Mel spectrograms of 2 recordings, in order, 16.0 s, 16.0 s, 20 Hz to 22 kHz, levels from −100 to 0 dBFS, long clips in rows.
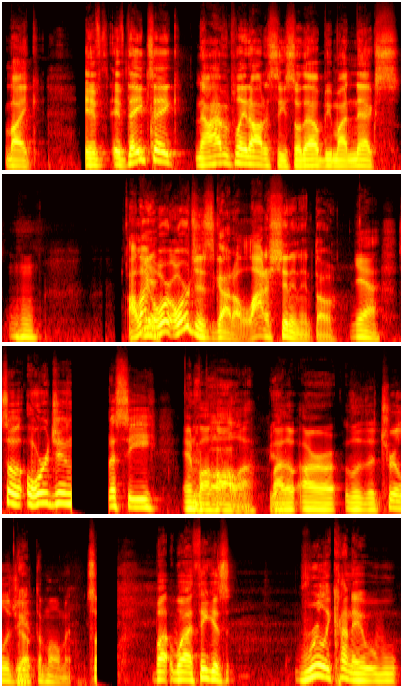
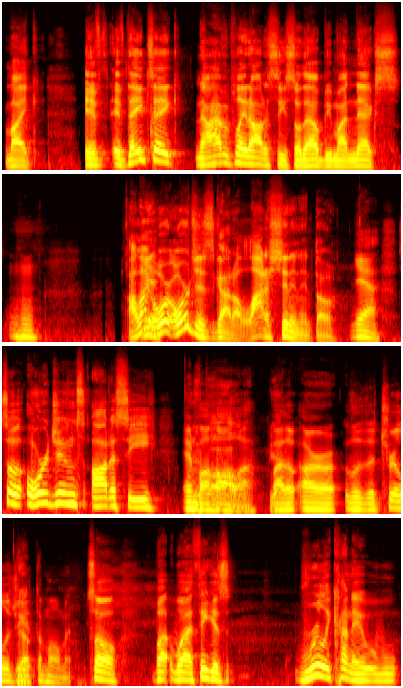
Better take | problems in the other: second | audio cutting out; at 8.5 s and at 13 s

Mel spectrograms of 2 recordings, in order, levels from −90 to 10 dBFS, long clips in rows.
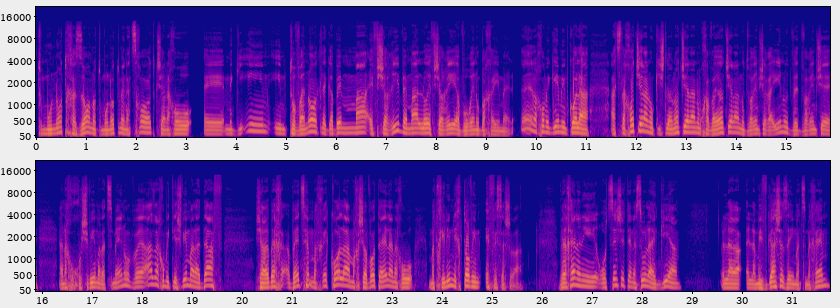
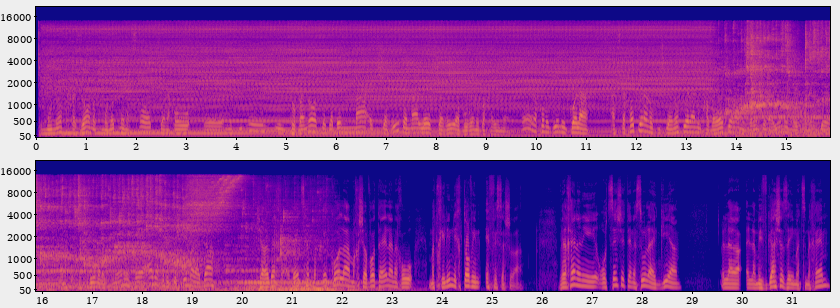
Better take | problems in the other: first | household noises; very loud; until 22 s; 3 dB above the speech

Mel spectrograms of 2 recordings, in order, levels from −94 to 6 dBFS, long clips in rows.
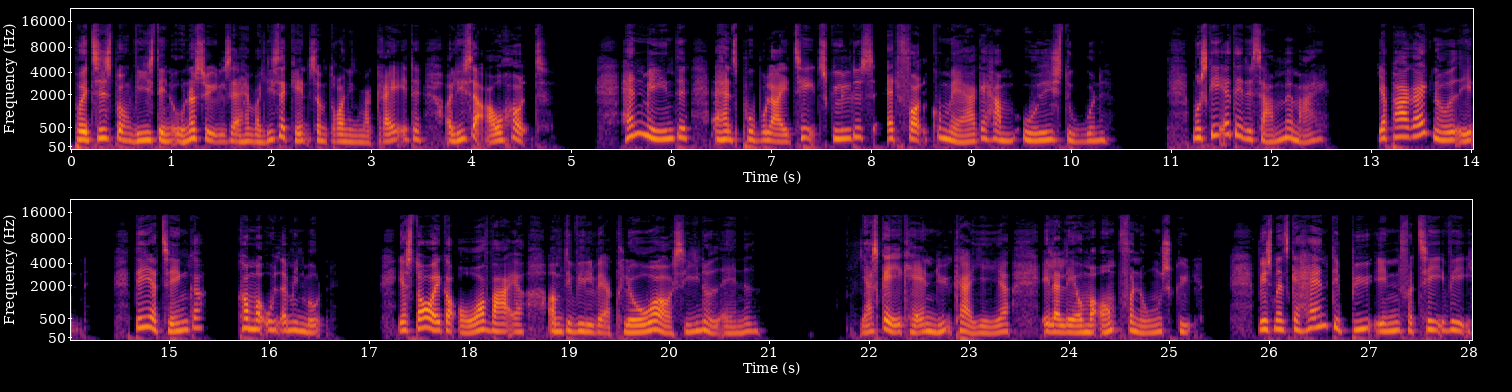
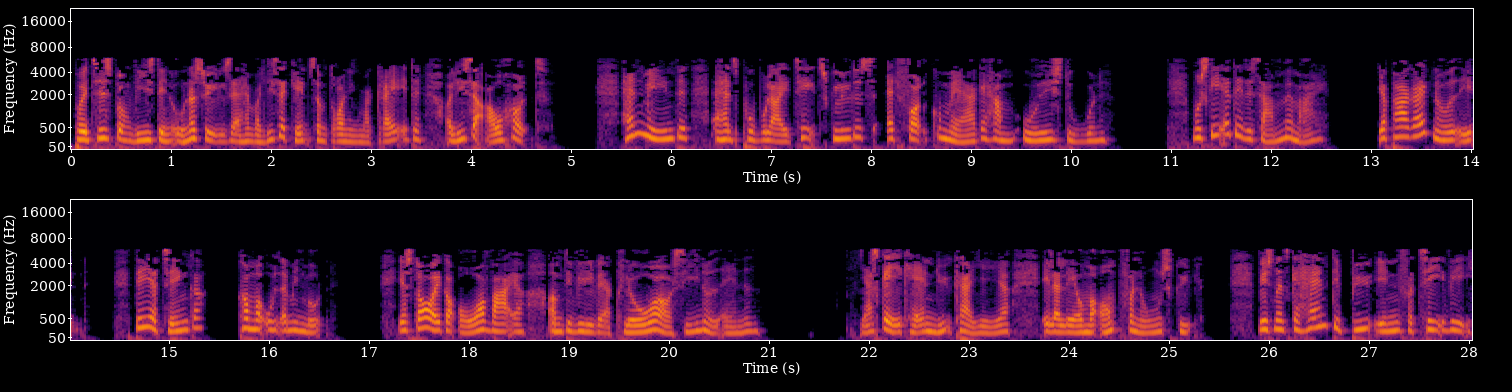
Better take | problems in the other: first | garbled, watery; slightly; nothing above 6 kHz

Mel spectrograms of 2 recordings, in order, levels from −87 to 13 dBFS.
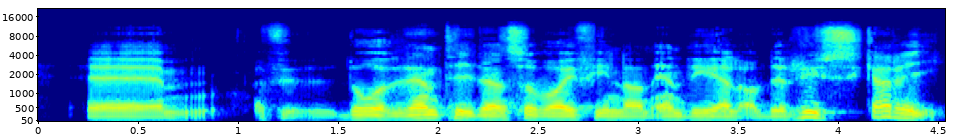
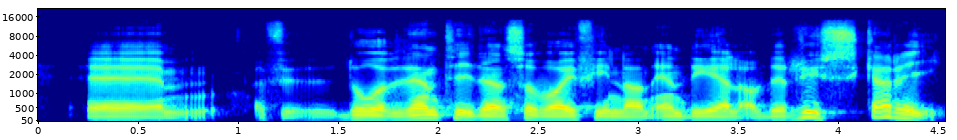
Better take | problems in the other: second | garbled, watery; slightly

